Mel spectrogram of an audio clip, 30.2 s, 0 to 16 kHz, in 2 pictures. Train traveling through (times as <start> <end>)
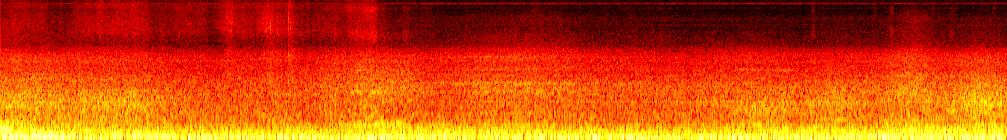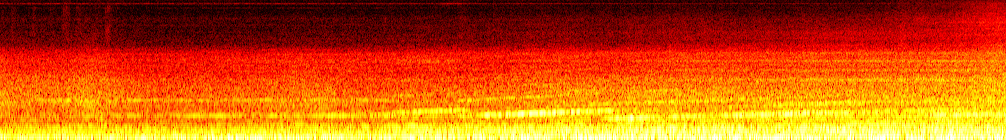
15.8 30.1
